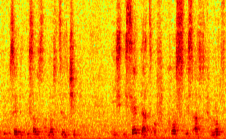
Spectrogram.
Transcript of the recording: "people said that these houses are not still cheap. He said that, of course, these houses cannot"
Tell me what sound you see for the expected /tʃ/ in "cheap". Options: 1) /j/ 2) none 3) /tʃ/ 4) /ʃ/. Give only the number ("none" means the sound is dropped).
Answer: 3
